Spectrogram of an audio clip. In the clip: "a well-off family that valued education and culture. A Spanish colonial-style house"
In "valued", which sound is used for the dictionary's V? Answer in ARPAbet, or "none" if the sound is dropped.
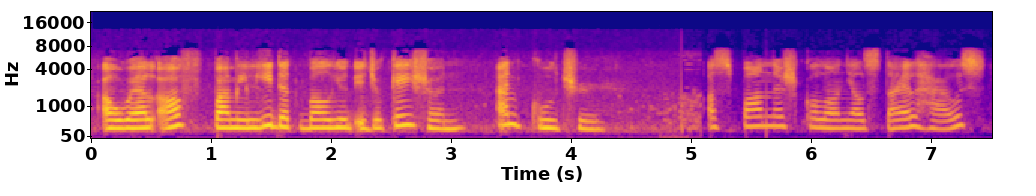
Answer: B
